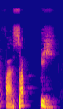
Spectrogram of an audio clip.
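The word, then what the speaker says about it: فسبح: Jadi bacanya fasabbih, fasabbih ditekan ya. Baca double, baknya ada 2.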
